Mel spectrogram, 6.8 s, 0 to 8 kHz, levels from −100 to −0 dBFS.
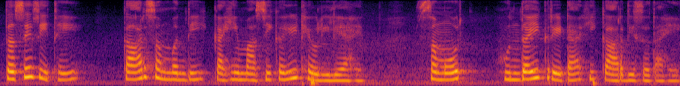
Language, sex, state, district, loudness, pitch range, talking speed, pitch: Marathi, female, Maharashtra, Pune, -25 LUFS, 215-250 Hz, 140 wpm, 235 Hz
